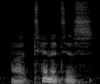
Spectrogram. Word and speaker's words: tinnitus: I don't have tinnitus, or I guess some people pronounce it tinnitus.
